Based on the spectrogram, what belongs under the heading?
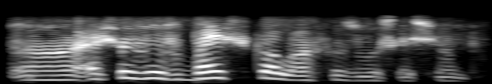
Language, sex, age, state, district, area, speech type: Kashmiri, male, 18-30, Jammu and Kashmir, Kupwara, rural, conversation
